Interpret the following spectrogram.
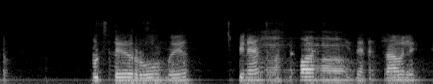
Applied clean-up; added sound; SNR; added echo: neural mask model RNNoise.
